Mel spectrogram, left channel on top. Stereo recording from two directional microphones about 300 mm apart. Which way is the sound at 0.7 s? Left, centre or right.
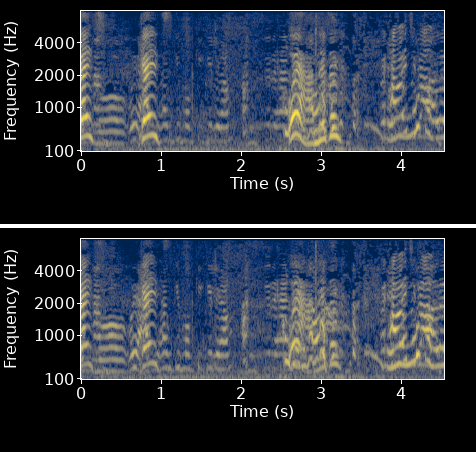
Centre.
